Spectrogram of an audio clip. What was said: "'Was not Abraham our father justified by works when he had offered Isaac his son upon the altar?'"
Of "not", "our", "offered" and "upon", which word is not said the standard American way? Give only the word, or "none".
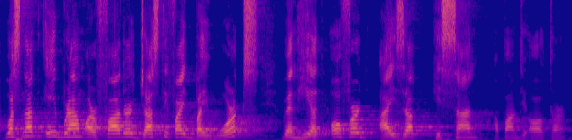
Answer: our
